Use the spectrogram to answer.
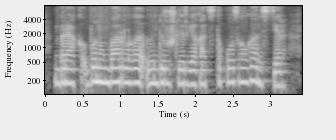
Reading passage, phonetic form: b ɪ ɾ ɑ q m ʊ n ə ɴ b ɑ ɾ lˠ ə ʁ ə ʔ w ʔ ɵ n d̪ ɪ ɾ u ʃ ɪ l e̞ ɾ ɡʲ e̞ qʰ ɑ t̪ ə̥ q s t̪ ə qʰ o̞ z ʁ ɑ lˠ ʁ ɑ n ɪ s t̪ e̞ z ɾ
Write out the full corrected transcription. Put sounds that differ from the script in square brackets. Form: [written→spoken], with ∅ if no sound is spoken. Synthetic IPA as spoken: b ɪ ɾ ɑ q [m→b] ʊ n ə ɴ b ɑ ɾ lˠ ə ʁ ə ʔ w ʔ ɵ n d̪ ɪ ɾ u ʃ ɪ l e̞ ɾ ɡʲ e̞ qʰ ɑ t̪ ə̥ [q→∅] s t̪ ə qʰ o̞ z ʁ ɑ lˠ ʁ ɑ n ɪ s t̪ e̞ [z→∅] ɾ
